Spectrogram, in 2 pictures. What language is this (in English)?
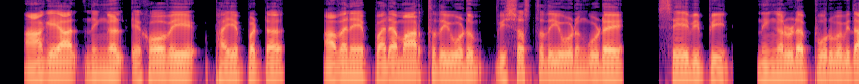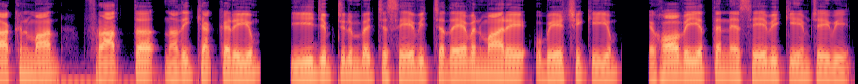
Malayalam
